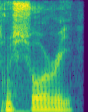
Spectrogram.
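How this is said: It is said in a Canadian accent.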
